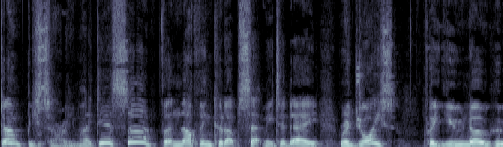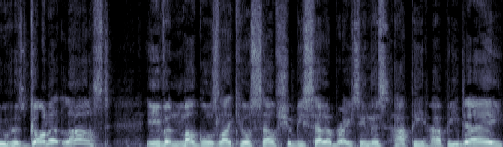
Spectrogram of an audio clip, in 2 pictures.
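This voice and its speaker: Putting on a squeaky character voice, a man speaks at a moderate pace and a high pitch, his pitch swinging very widely. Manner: gleeful, delighted.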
